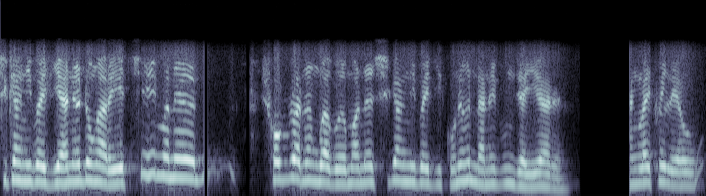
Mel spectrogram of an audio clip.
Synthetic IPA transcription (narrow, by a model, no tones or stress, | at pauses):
sikaŋnibajdijanɯdɔŋaɾet͡ʃemanɯ | sɔpɾanaŋbabɯmanɯsikaŋnibajdikunɯhɯnːanɯjbuŋd͡ʒajɯaɾɯ | sʰaŋlajkʰɔjlajaw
